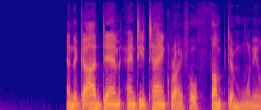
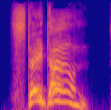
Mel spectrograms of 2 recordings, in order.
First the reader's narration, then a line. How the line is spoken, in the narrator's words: Sergeant Benjamin Halevi shouted from right behind Jacek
